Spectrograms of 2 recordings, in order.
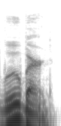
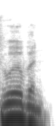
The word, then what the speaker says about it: Woburn: even though it's phonetically spelled Woburn it is pronounced wubird yep and you can kind of subtly drop VR most of the way like Ruben woven it's wubin yeah but if you're you know you're being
